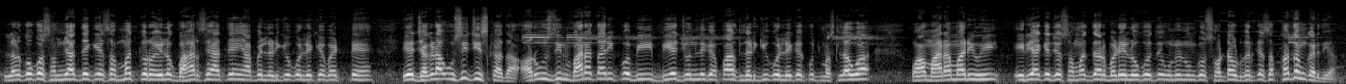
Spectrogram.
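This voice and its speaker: A man's voice: high-pitched, steady tone, fast. A local man in a street interview, talking insistently and with grievance. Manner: aggrieved, insistent. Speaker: local resident.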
